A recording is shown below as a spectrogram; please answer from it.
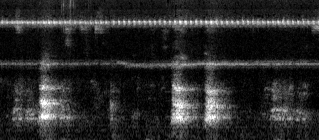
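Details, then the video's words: Nighttime barking attributed to an angry pit bull, softer and more distant barks, a few in close pairs, irregularly spaced, with a persistent high whine throughout. "Efeito sonoro de PITBULL LATINDO A NOITE"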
